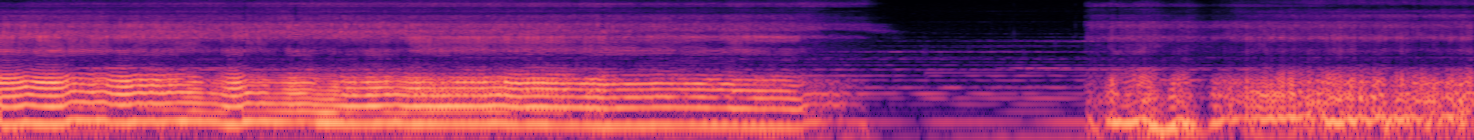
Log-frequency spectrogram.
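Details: Simulated snoring as a yoga exercise for snoring, seated with tongue folded back, breathing through the nose: a steady, droning nasal snore-like sound on inhale and exhale, with background music.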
